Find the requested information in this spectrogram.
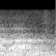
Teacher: دونوں ہونٹوں کے اندر والا حصہ ملنے سے با بنے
